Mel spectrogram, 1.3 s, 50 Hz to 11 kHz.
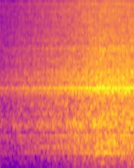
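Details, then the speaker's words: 2012 Chevrolet Captiva 2.4 16v idling, left running to warm up before transmission oil change: quiet, smooth idle with only faint injector ticking and power steering pump whine; engine very smooth, healthy. "que o motor sereno meu deus o barulho o barulho que está fazendo aqui é dos bicos e da bomba de direção hidráulica"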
